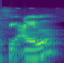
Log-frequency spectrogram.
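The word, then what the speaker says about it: فعل: Fi'alun dibacanya fi'il, itu terbagi berapa sih?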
